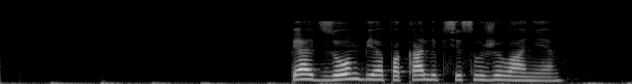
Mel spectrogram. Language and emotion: Russian, neutral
